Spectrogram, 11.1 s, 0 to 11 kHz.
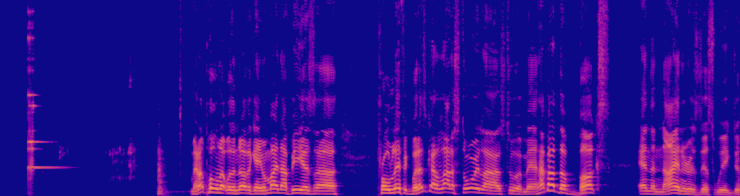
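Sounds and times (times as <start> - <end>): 
two drinking glasses clinking in a toast: 0.4 - 2.6
soft shuffling or sipping noise: 1.5 - 2.2
speech: 2.9 - 11.0.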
